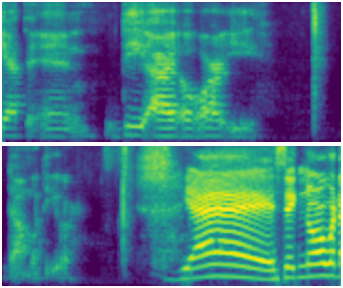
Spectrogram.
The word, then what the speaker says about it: Diore: Diore.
